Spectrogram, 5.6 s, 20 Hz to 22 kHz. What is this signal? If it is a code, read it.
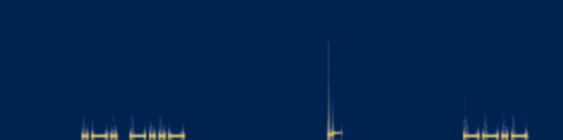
Morse code, heard as a keyed tone, about 25 wpm, 690 Hz. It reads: RX Q
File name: Top 90 QSO Elements - 8x Character Spacing - 25wpm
